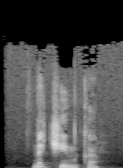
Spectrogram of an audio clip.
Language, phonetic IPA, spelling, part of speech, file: Russian, [nɐˈt͡ɕinkə], начинка, noun, Ru-начинка.ogg
- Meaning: 1. filling, stuffing (verbal noun of начини́ть (načinítʹ) (nomen actionis instantiae)) 2. internals (internal equipment, parts) (verbal noun of начини́ть (načinítʹ) (nomen obiecti))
